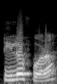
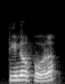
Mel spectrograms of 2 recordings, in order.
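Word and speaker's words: Ctenophora: ठीक है, इट इज the phylum टिलोफोरा। एक सेकंड चेक कर लेने दो, टिनोफोरा है कि टिलोफोरा है, जस्ट अ सेकंड। हाँ, टिनोफोरा, सही है सही है सही है सही है।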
